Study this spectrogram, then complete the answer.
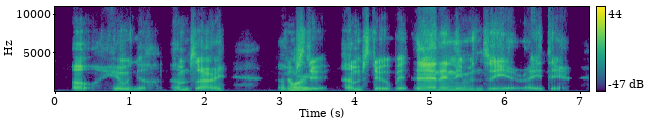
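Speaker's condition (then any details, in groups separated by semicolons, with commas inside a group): Cerebral palsy; wheelchair user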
